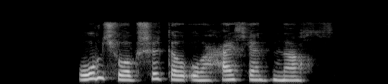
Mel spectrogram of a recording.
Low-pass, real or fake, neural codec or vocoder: 7.2 kHz; fake; codec, 16 kHz, 2 kbps, FunCodec, trained on LibriTTS, 25 frames a second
